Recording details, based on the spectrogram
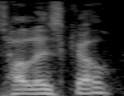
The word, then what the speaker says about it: Jalisco: Jalisco, is that how you say it? Jalisco? – Right. Okay, is it with a J? – Yeah, it's Jalisco.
